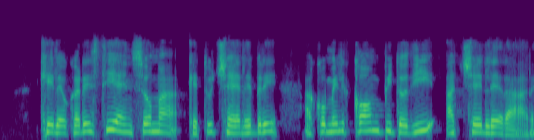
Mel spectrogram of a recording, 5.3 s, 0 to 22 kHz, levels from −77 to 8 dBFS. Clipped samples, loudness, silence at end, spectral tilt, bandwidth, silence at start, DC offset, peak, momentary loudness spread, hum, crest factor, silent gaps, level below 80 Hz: under 0.1%; -20 LUFS; 0 s; -5.5 dB/octave; 8.4 kHz; 0.4 s; under 0.1%; -4 dBFS; 6 LU; none; 16 dB; none; -58 dBFS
